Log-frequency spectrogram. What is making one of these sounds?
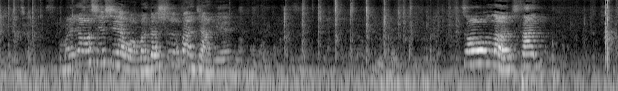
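A woman speaks into a microphone over loudspeakers in a room.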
